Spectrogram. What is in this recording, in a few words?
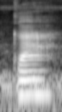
"bird", Wahgi; lae unitech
